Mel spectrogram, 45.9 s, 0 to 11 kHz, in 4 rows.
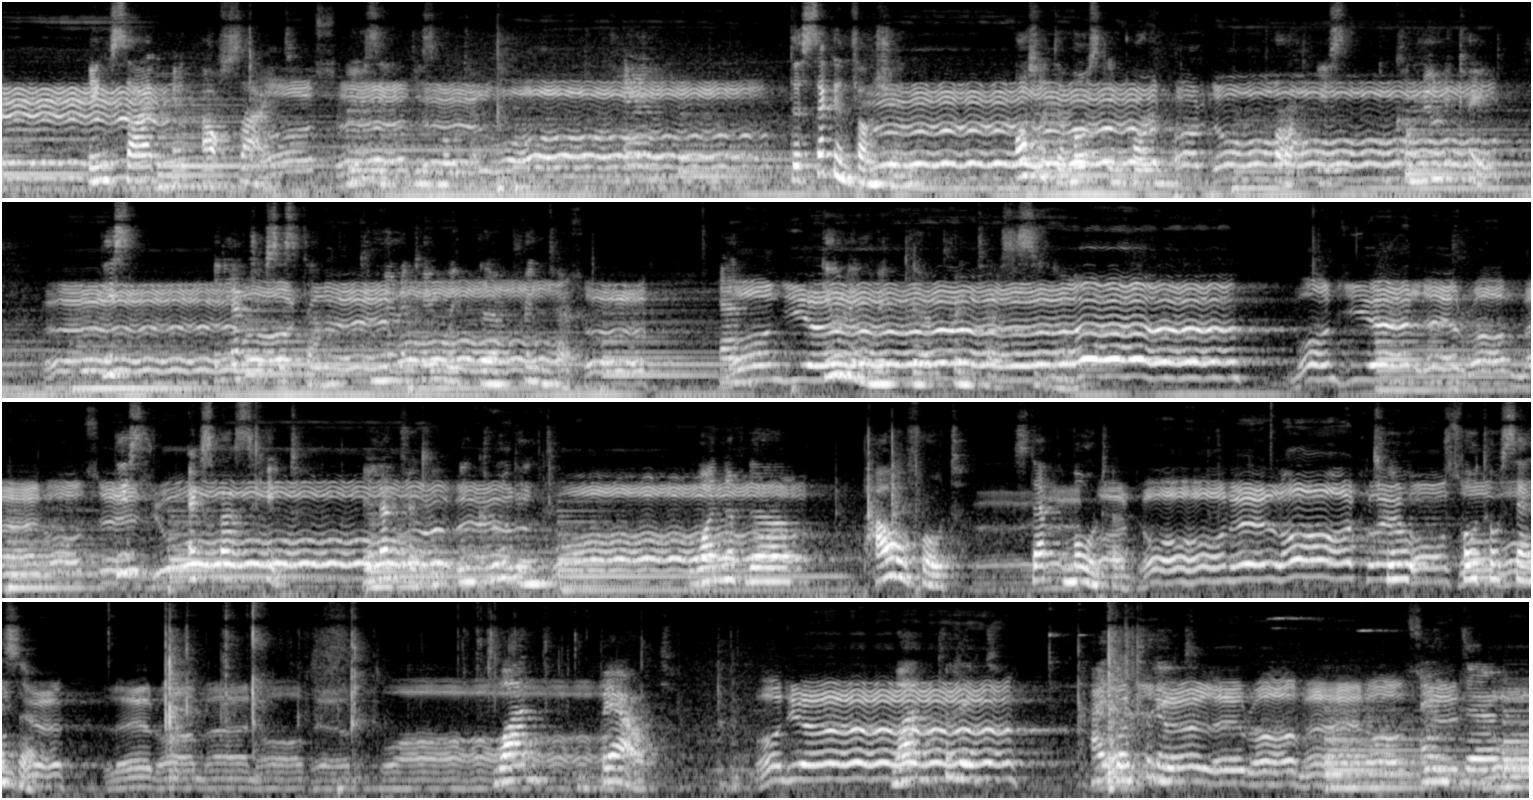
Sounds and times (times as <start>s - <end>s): Music: 0.0s - 45.8s
Speech: 0.7s - 2.0s, 2.6s - 3.7s, 5.9s - 6.8s, 7.6s - 8.8s, 9.5s - 11.2s, 13.1s - 15.8s, 25.7s - 27.0s, 28.2s - 28.8s, 29.4s - 31.4s, 33.2s - 34.7s, 38.1s - 39.4s, 41.1s - 41.7s, 42.6s - 43.2s.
